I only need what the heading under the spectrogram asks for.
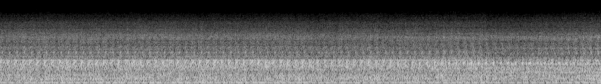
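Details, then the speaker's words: John Deere 6600 combine at high revs: a loud steady diesel roar with no knock. The stretched, too-short belt lets the pulley hit the case at low speed, despite a new spring and pulley; the belt tightens at speed, and a new belt is due. "Knocking you're hearing is that pulley hitting the ground. Put a new spring on it. The belt's too stretched."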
